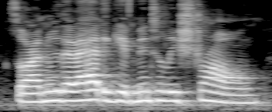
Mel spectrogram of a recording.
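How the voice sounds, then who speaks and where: A woman's voice: mid-range voice, fairly even intonation, quick pace. Earnest woman telling a health story. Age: 30s. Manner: earnest, conversational, with many fillers. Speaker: person sharing a health story. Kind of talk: casual personal testimony.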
